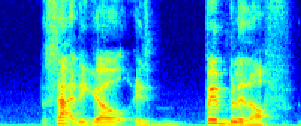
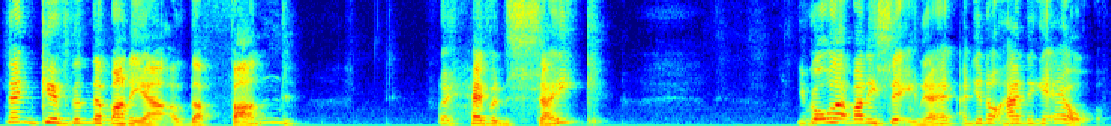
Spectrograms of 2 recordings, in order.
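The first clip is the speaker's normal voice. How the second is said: exasperated shout; 6 semitones higher, 4 dB louder than usual. Real, not acted. A commentator answering the government spokesman, exasperated loud shout. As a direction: spit it out in disbelief, louder and higher.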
